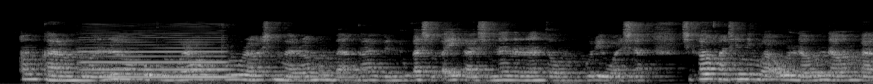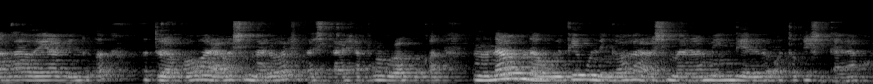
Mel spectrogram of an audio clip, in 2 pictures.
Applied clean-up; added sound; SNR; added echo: none; Bowed string instrument; 0 dB; reverberation time 0.7 s.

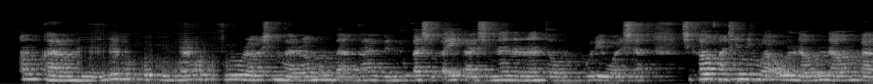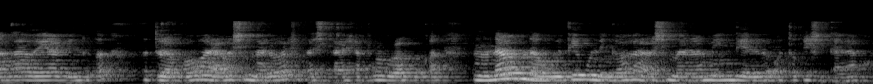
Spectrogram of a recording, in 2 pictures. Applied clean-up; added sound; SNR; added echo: neural separator model SepFormer DNS4.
